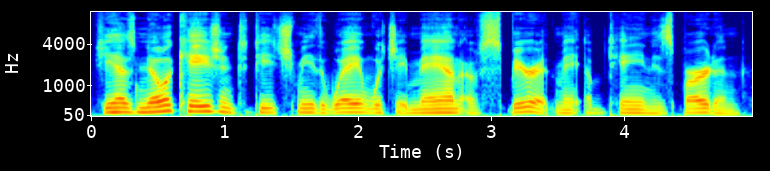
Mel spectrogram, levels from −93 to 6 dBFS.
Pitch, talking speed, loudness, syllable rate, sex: 130 Hz, 230 wpm, -19 LUFS, 5.0 syllables/s, male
